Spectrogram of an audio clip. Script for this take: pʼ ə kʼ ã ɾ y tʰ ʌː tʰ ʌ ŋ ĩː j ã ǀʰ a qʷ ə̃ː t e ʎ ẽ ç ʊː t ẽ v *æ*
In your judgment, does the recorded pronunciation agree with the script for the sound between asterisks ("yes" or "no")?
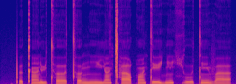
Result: no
